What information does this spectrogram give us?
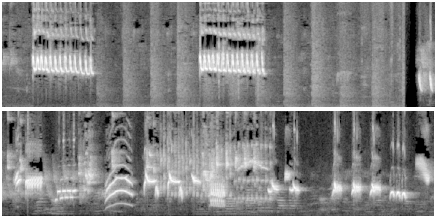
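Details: Asian pied starling in vigorous song (gacor), beginning after two loud high buzzy bursts and faint low noise: varied arched whistles, squeaks and chattering notes fill the second half.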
